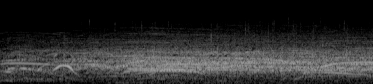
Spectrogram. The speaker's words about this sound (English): but that cheer, I mean, I have no earplug in my right ear, that cheer was louder than the snare. That was pretty intense.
